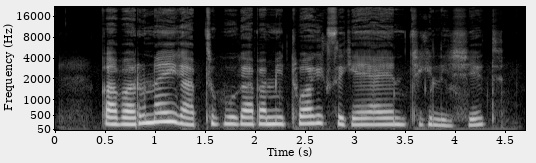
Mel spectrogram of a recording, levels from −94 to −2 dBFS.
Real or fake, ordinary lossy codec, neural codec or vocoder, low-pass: real; none; none; none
